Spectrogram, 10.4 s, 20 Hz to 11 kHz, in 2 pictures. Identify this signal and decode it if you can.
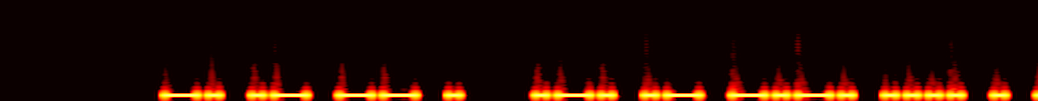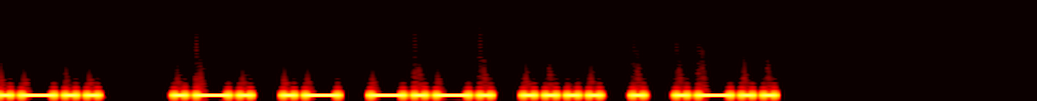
Morse code, heard as a keyed tone, about 22 wpm, 700 Hz. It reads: NAME RACHEL RACHEL
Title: Practice QSO - Exchange 1 - Beginning - 22wpm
